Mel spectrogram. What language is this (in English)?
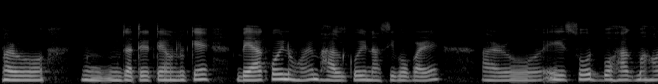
Assamese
